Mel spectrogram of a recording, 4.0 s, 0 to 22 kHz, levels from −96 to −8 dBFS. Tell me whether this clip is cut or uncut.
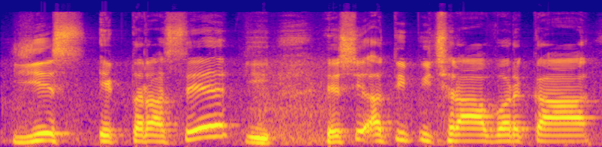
cut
